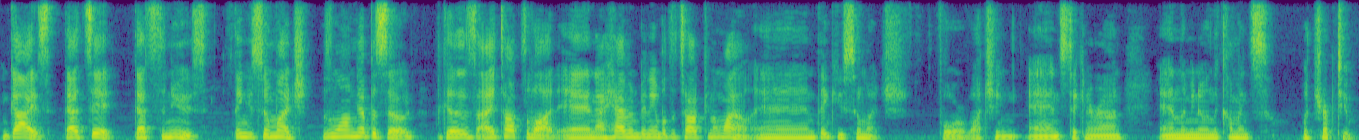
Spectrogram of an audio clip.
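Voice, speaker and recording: Gravelly, chatty man hosting gaming news. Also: a little high, moderate pace, a little mellow, soft background music. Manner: chatty, informal, jokey asides. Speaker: host of a gaming news show. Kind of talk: casual gaming news rundown with personal commentary.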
